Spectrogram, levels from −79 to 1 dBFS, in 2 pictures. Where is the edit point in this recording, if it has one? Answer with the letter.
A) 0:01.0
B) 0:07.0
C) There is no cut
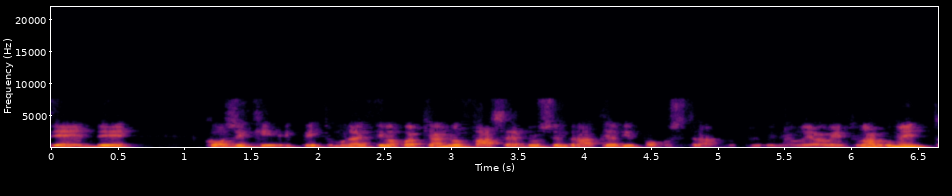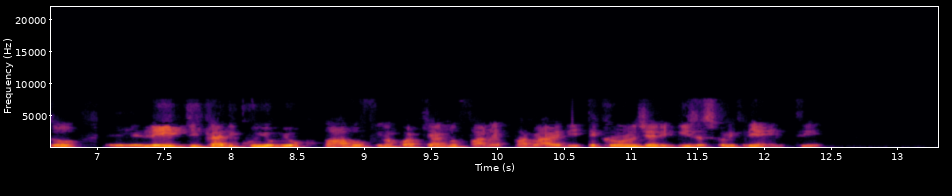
B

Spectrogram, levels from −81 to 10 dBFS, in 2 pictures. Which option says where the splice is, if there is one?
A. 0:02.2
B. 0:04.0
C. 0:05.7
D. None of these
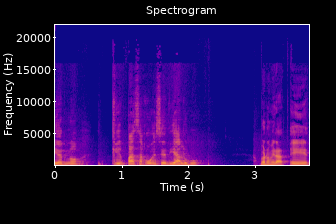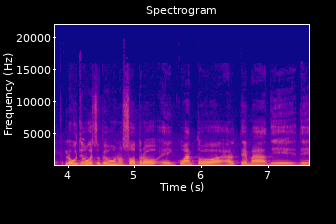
B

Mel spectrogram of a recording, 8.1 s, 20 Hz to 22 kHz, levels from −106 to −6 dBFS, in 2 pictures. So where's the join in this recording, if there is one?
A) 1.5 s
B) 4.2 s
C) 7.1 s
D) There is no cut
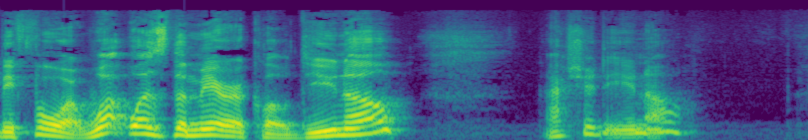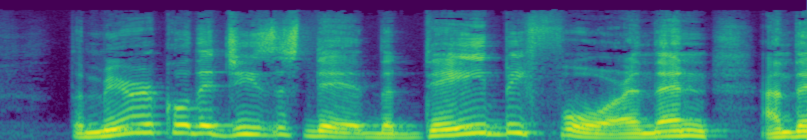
D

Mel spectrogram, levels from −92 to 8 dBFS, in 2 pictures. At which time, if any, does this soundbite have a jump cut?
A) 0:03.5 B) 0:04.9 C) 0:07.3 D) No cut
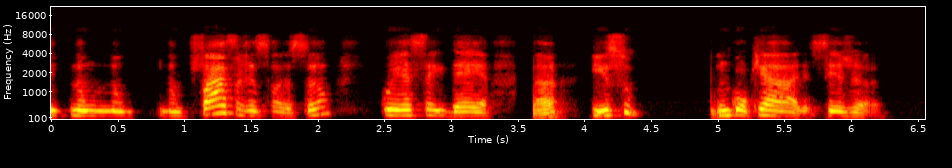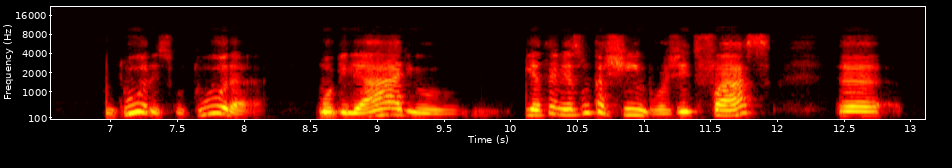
A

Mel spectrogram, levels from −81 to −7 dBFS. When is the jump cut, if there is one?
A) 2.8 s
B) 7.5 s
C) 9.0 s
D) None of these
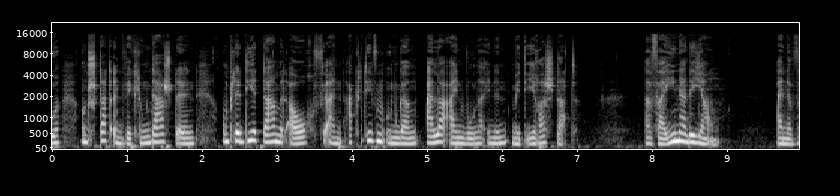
D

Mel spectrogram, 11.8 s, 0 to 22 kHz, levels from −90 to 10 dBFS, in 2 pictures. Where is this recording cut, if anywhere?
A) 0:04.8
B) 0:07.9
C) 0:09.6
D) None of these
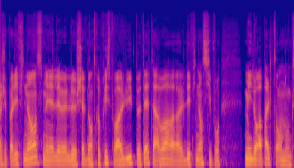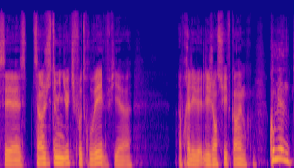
B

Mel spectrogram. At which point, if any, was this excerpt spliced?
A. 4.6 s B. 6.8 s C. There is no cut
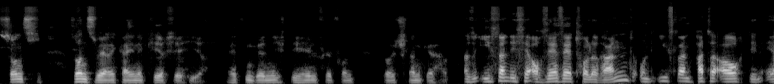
A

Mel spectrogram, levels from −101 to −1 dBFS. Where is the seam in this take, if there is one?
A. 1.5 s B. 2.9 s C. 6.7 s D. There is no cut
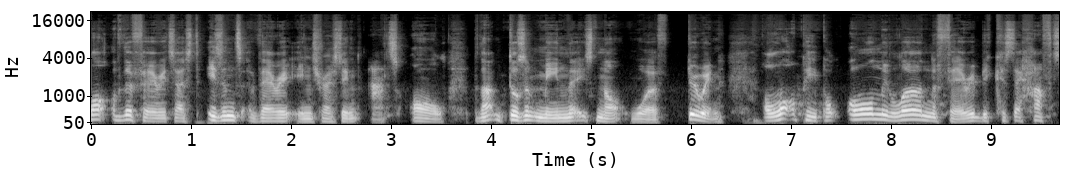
D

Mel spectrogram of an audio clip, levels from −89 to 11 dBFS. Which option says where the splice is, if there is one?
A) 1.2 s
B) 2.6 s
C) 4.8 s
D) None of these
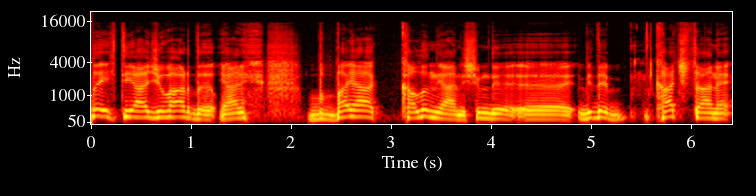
A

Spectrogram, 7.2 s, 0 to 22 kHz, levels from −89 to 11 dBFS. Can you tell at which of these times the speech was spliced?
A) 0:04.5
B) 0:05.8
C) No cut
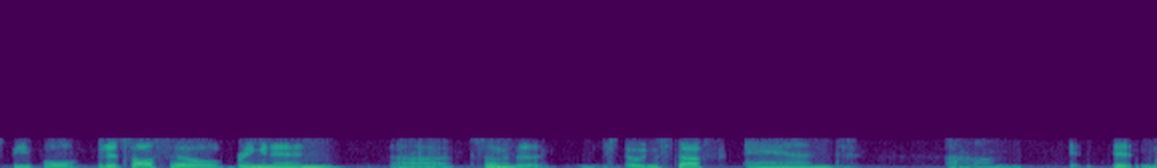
A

